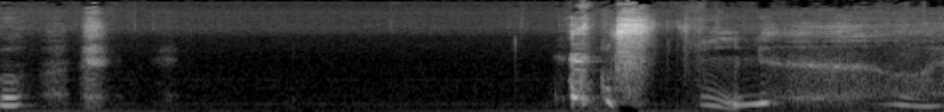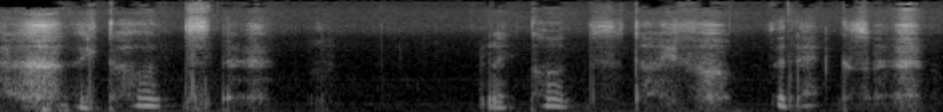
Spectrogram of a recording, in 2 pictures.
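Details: Several stifled, held-back sneezes in close succession with sniffs and quiet breathy sounds between them, a natural sneezing fit from an allergy attack while hiding.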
